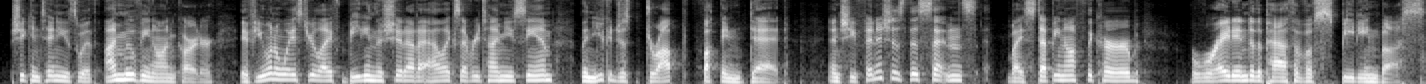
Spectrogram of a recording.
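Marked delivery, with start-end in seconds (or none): none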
